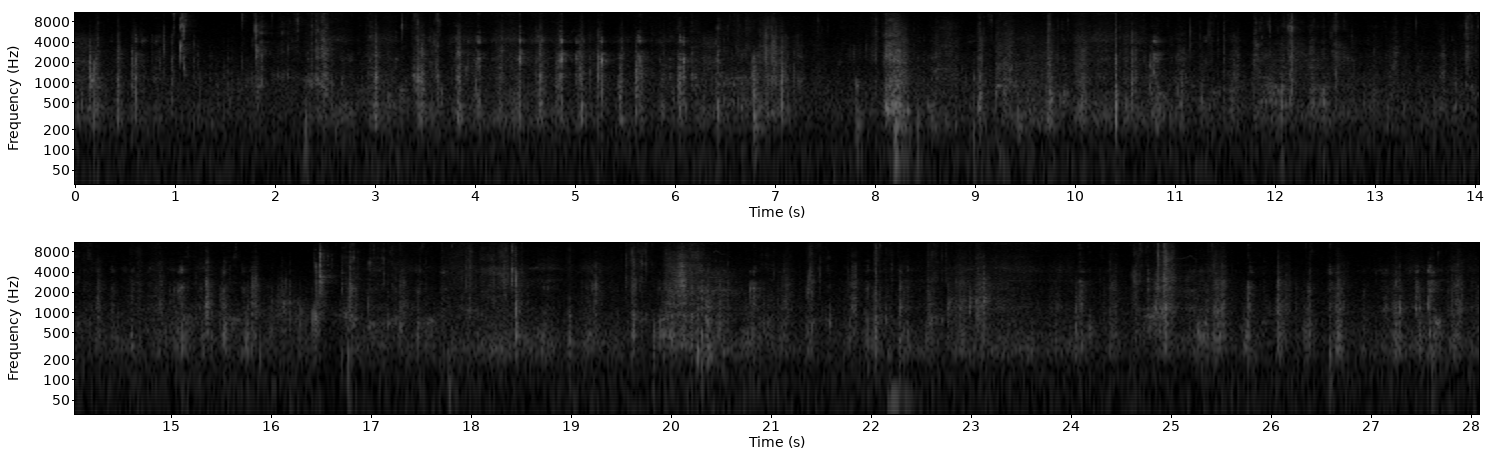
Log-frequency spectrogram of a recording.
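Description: Close-miked mouth sounds of a person eating doner fries loaded with shawarma meat: chewing and wet smacking, heard as a dense, irregular run of short clicks and crackles.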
